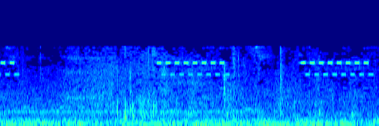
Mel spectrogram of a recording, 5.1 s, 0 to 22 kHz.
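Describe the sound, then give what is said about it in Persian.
A telephone ringing faintly, its thin high tone repeating over a steady background hiss. “خب میگی چی کار کنم؟ از صبح تا 200 بار زنگ زده بنده خدا. نگرانه دیگه.”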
